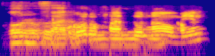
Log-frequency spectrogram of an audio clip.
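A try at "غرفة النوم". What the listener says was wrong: Di sini naumin. Ya, yang Anda bilang harokatnya harus kasroh. Dan di sini kata pertamanya nggak boleh tanwin. Jadi kita bacanya ghurfatu naumin.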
